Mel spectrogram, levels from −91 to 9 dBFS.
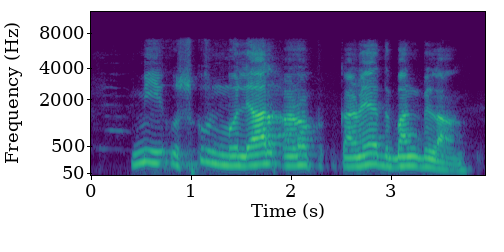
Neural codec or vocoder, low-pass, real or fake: codec, 16 kHz, 0.9 kbps, LongCat-Audio-Codec; 7.2 kHz; fake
